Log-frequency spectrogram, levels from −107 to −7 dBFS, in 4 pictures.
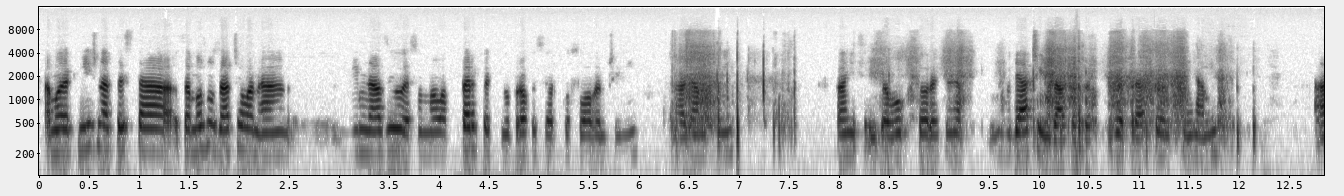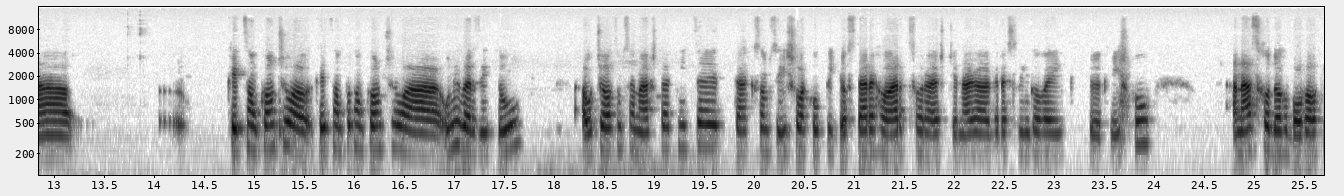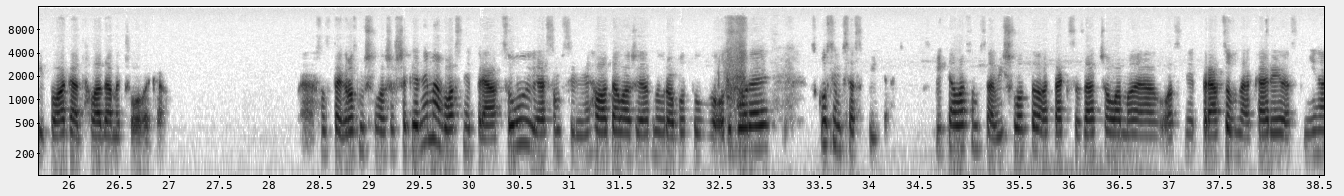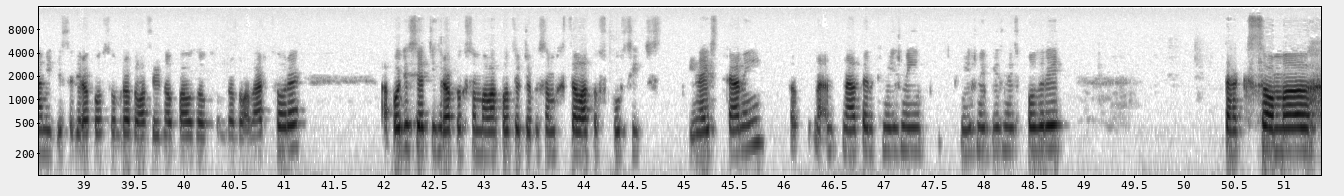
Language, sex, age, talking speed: Slovak, female, 30-49, 155 wpm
